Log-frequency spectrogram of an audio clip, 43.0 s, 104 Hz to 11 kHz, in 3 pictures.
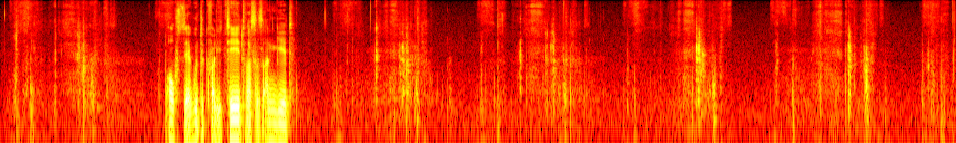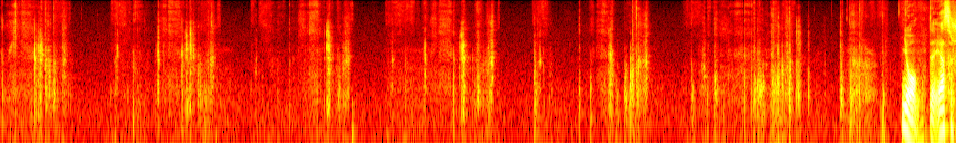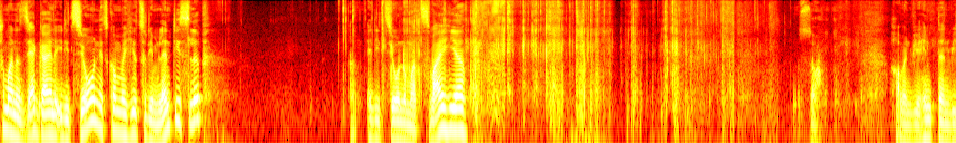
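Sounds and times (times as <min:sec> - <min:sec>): paper and cardboard rustling: 0:00.1 - 0:01.8, 0:20.2 - 0:27.7, 0:33.9 - 0:41.6.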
